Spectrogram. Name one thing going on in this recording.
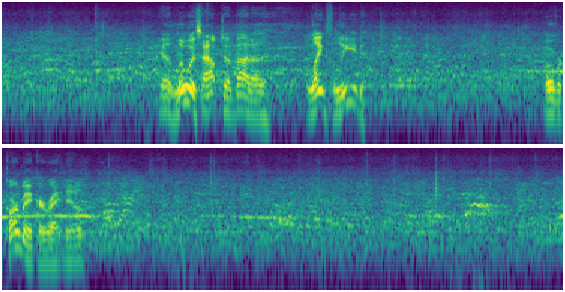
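Water splashes as swimmers swim.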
